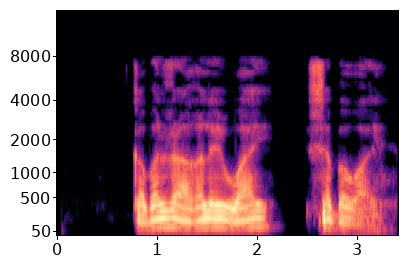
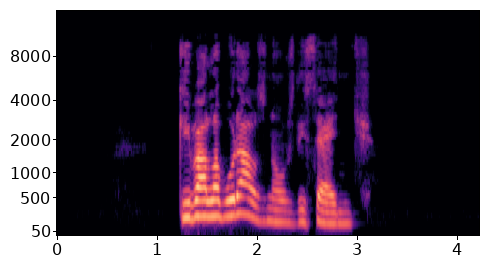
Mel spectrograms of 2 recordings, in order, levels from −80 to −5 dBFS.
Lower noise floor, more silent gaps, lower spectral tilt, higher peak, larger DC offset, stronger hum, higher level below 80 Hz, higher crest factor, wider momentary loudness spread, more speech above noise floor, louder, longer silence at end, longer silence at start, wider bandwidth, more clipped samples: second, -73 dBFS vs -82 dBFS; neither; about the same, -6.5 dB/octave vs -5.5 dB/octave; about the same, 0 dBFS vs -2 dBFS; neither; neither; first, -38 dBFS vs -78 dBFS; second, 14 dB vs 24 dB; second, 13 LU vs 20 LU; about the same, 61 dB vs 60 dB; first, -13 LUFS vs -21 LUFS; second, 0.15 s vs 1.1 s; second, 0.75 s vs 1.2 s; second, 8.2 kHz vs 11.5 kHz; neither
